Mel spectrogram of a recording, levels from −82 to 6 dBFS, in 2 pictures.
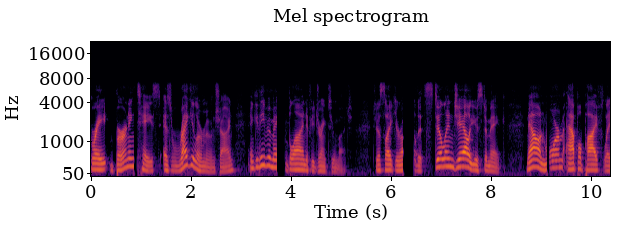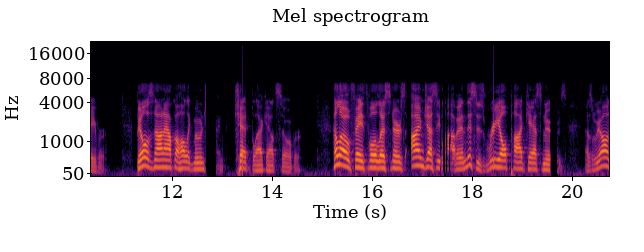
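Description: At 0.85 s the first lost AMR speech frames appear: radio errors corrupted a short stretch, about 60 ms, and the decoder carried forward its last good pitch and vocal tract settings with falling gain, so the sound briefly smears and dips. The same happens at 3.7 s (about 160 ms), 6.2 s (about 220 ms), and 9.1 s between "to make now in" and "apple pie flavor" (about 40 ms). The longer runs fade the sound to near silence within two frames before it returns weak and rough.

At 3.37 s comes the first overlapping chunk join. Each 5-second chunk starts about 21 ms before the previous one ended, so that sliver plays twice and produces a tight click-stutter. It recurs at 8.39 s and again at 13.41 s, just before "blackout sober".

More frame loss follows at 12.7 s (about 200 ms), then at 17.4 s, where about 100 ms of loss is scattered over 200 ms in runs no longer than 40 ms, giving a fluttering warble rather than a fade.

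The last chunk overlap falls at 18.43 s, after "and this is", and a final frame-loss run hits at 19.6 s (about 140 ms).

The two faults are easy to tell apart. A chunk overlap is an exact repeat, always about 21 ms long and about 5 s apart. Lost frames vary in length and timing, and they smear and fade the sound instead of repeating it. Around all of this, the AMR-WB codec itself sounds clean, which fits its top rate of 23.85 kbit/s.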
